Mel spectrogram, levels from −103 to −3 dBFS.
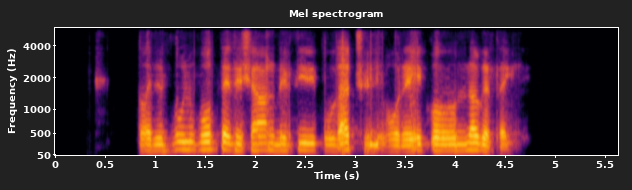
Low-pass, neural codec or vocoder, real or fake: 5.4 kHz; codec, 16 kHz in and 24 kHz out, 0.6 kbps, FireRedTTS-2 codec; fake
